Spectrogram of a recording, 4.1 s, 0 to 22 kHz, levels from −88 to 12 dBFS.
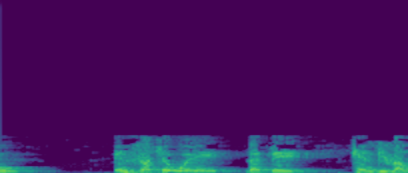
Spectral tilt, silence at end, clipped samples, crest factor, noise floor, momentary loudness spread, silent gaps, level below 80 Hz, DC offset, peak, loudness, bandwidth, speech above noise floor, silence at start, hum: -5 dB/octave; 0 s; under 0.1%; 12 dB; -61 dBFS; 12 LU; none; -54 dBFS; under 0.1%; -2 dBFS; -16 LUFS; 5 kHz; 47 dB; 0 s; none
